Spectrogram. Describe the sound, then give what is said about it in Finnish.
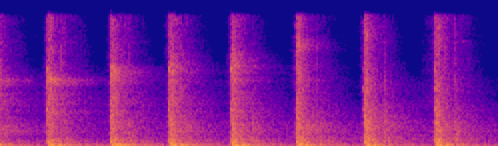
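Seven sharp, evenly spaced hammer blows from building a birdhouse at Yle during a marathon radio broadcast ring out in a steady, brisk rhythm, each a loud bright knock with a short ringing tail. No one speaks. “Tehdään tässä linnunpönttöjä työajalla.”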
